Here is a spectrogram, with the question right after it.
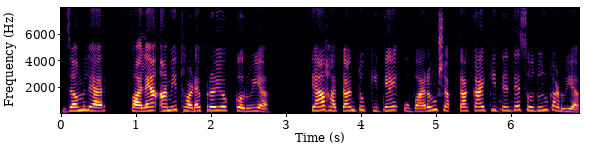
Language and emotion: Goan Konkani, neutral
